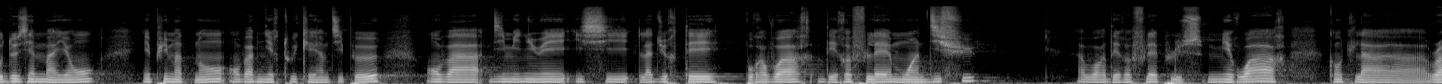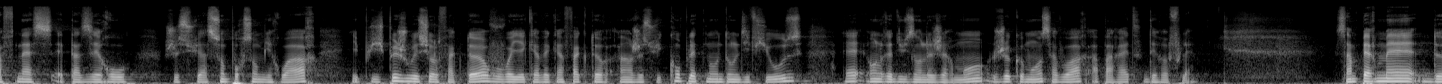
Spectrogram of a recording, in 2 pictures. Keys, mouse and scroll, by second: 4.2 click, 4.8 right click, 6.2 right click, 6.5 right click, 14.6 click, 23.8 click.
